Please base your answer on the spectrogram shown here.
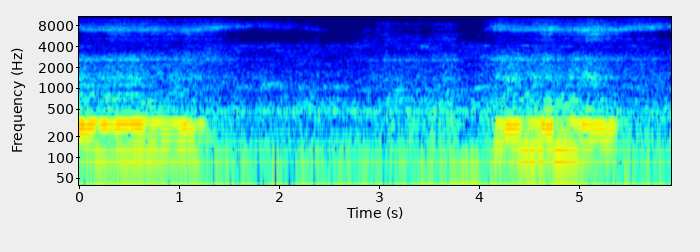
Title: Snoring sound #fallasleep #remsleep #sleepfast #fallasleepinunder3minutes #sleepquickly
